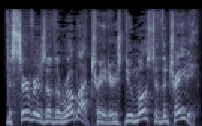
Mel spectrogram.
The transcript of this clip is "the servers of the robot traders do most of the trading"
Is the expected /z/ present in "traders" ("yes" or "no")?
yes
